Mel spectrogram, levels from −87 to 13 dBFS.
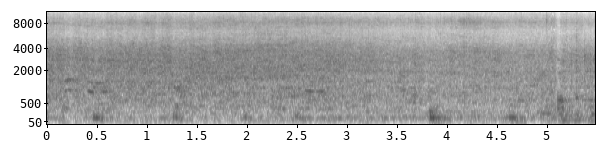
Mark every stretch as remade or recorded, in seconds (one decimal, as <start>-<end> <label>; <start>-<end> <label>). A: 0.0-5.5 recorded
